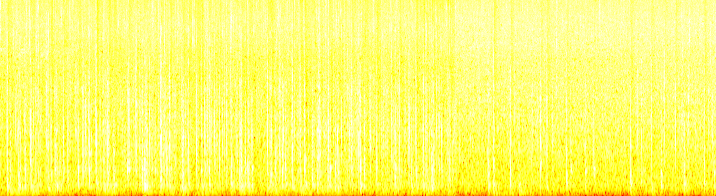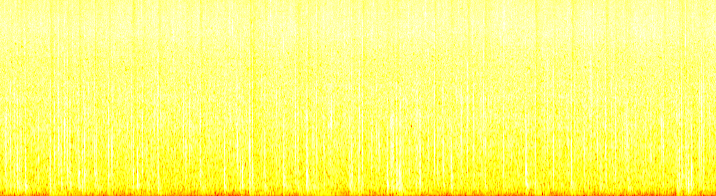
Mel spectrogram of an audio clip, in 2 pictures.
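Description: Heavy rain falling steadily: a dense hiss made of countless close, sharp drop impacts, even throughout.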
